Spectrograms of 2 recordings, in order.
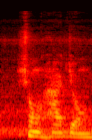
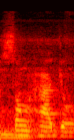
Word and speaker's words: Sungha Jung: ang pangalan niya ay shong hajong kung tama ako sa pronunciation s hajong pala ang dapat na pronunciation niya panonoorin natin yung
